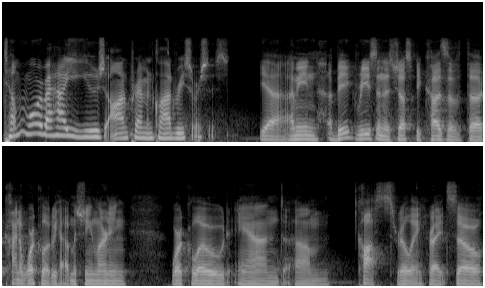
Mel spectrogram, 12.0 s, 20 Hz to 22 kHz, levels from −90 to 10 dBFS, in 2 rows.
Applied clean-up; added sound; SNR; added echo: neural separator model SepFormer DNS4.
